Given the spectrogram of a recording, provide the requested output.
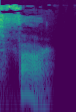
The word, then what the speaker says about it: fear: It hit me like a ton of bricks when I realized that the Irish word for man is far. But it's spelt F-E-A-R.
